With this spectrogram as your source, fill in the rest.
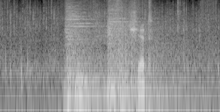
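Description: A heavy weapon strikes with loud metallic clashes.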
